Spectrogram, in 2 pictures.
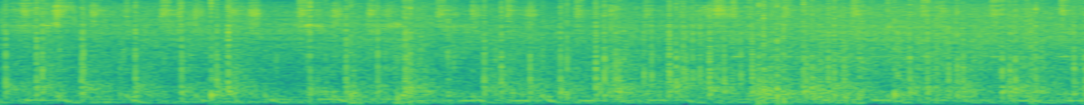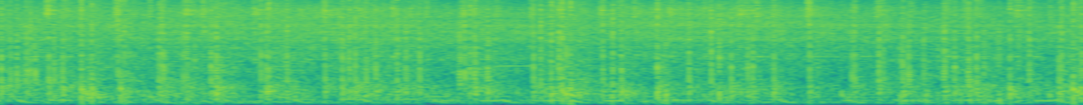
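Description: Fireworks grand finale: a dense, unbroken barrage of shell bursts and crackling, with show music playing underneath.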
